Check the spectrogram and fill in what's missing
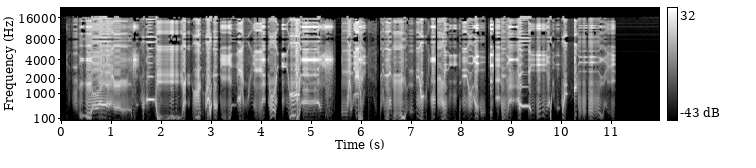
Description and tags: MORE DIGITAL PUKE. one of a series of samples of a circuit bent Speak N Spell.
